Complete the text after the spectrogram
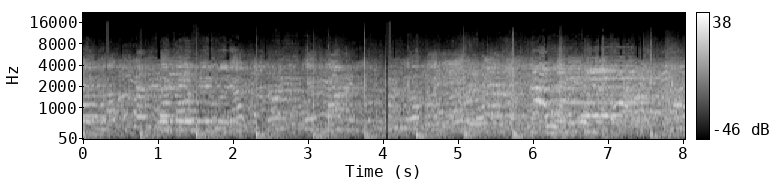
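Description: A basketball bounces on a wooden gym floor.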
